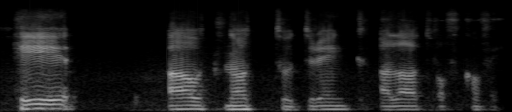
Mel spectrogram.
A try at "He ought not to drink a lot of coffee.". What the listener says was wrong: Okay, but if you want pronounce it in a correct way, you say ought to, not out to, right? Yes, ought to. He ought to.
